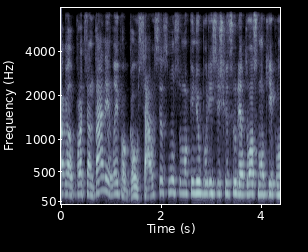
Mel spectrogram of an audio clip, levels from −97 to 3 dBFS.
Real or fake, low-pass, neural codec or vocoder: fake; 7.2 kHz; vocoder, 24 kHz, 100 mel bands, Vocos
